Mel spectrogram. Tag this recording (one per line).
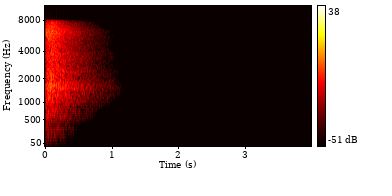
Buddhist
Impulse-Response
Meditation-Hall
